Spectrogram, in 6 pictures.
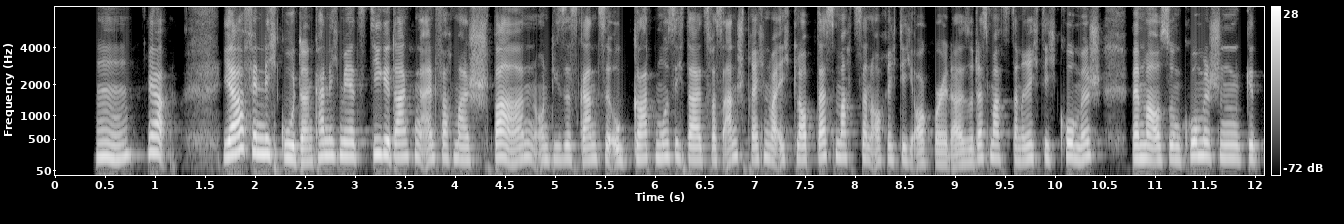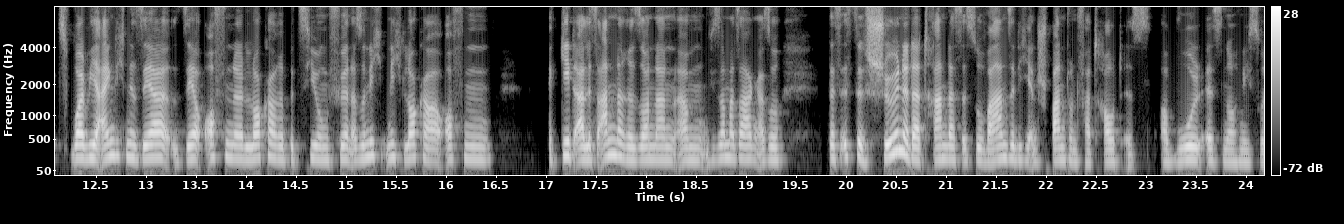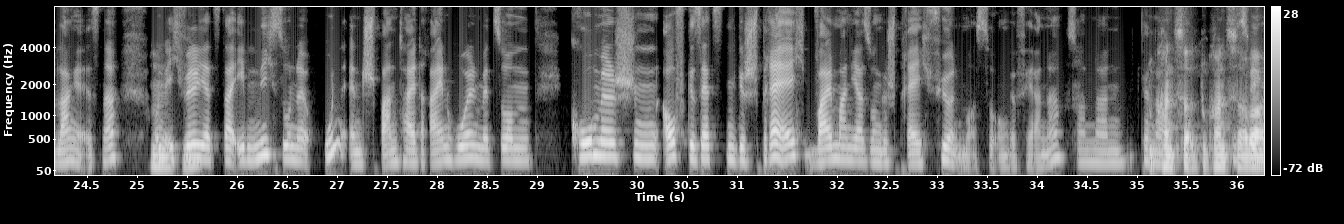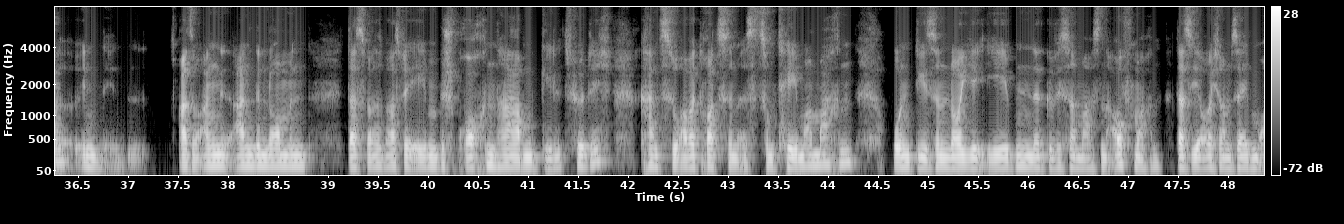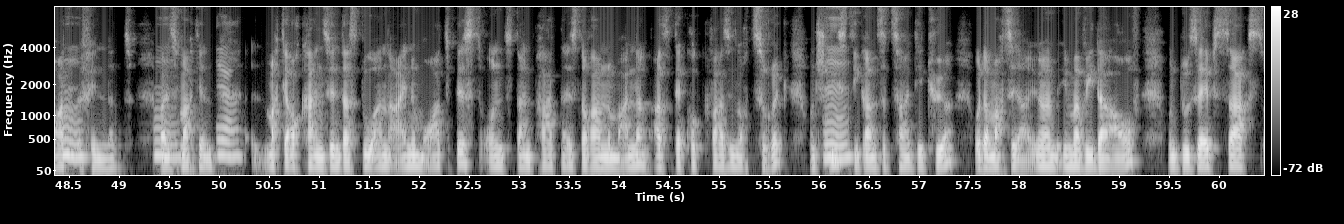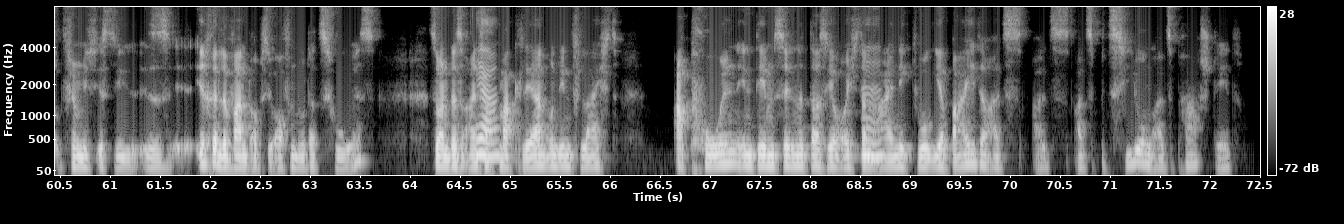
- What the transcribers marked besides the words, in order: in English: "awkward"
- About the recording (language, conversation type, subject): German, advice, Wie kann ich lernen, mit Ungewissheit umzugehen, wenn sie mich blockiert?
